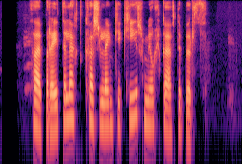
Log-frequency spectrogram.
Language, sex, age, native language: Icelandic, female, 30-39, Icelandic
